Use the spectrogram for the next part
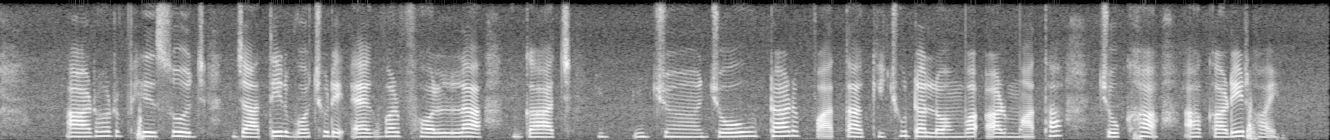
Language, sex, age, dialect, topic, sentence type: Bengali, female, 18-24, Western, agriculture, statement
